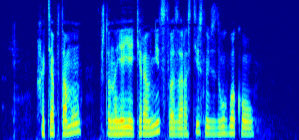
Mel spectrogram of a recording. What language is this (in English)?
Belarusian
